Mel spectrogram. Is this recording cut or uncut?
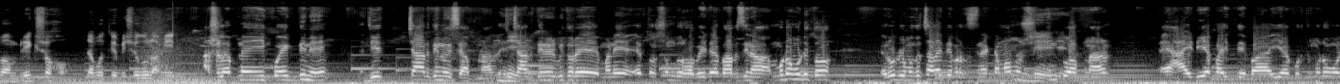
cut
